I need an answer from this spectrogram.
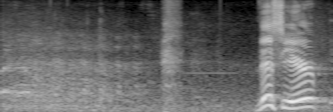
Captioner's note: laughter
